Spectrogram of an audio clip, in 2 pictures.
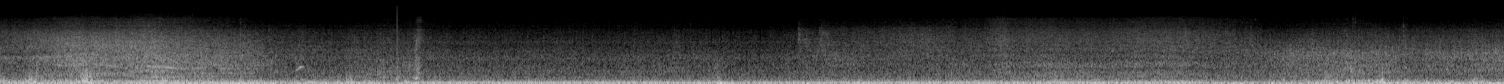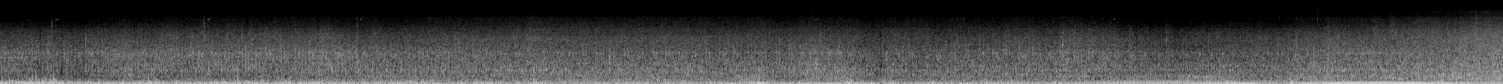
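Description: Land Rover 4x4's engine running at low revs while driving a trail, under a steady rush of wind on the camera microphone, with an occasional knock from the vehicle. The engine note shifts near the end.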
